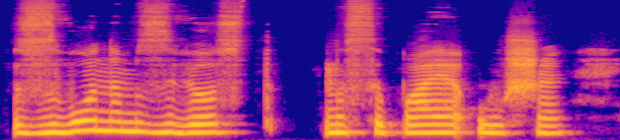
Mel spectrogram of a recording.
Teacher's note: с помощью сочетания звонкого «з» и глухого «с» противопоставляются разные образы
